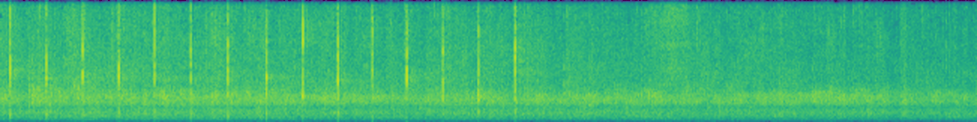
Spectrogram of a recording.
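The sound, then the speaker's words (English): An audience gives a speaker a round of applause in a steady wash of many hands clapping, with a few sharper individual claps standing out in a quick rhythm over the first few seconds before the applause continues more evenly. “If everyone wants to give a warm round of applause again for our speaker.”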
